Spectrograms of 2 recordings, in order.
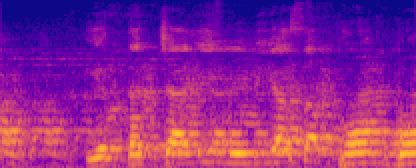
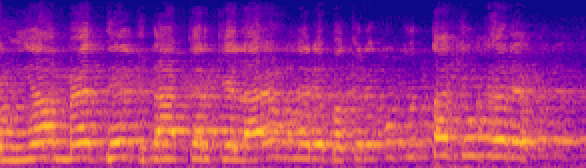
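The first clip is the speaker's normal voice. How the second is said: indignant protest; 7 semitones higher than usual. Acted. Owner argues with swindler.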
